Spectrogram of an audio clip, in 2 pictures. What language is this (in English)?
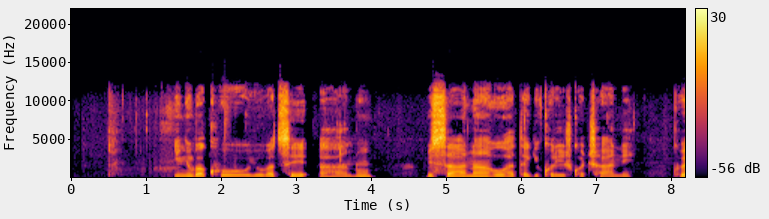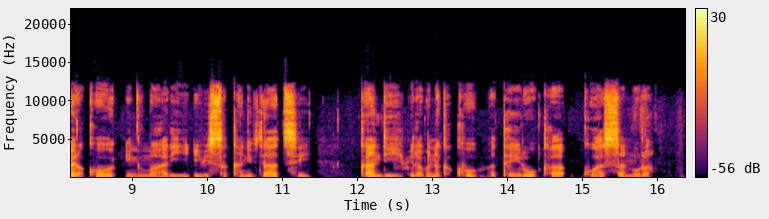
Rundi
